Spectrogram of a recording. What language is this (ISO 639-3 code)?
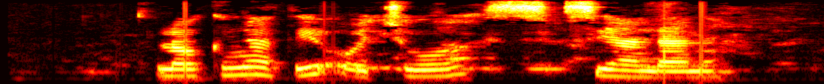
luo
